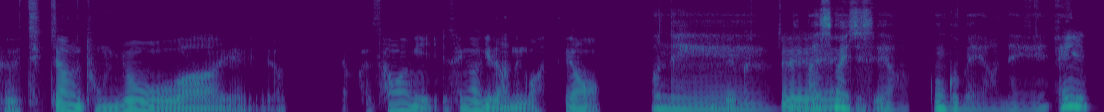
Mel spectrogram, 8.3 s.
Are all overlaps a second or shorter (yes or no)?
no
